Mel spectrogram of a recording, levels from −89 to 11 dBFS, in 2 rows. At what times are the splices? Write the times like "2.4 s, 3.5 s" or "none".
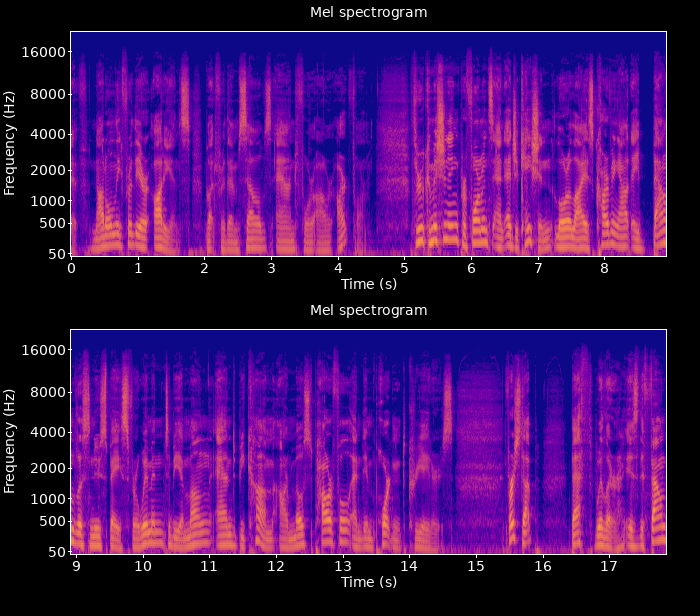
15.4 s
